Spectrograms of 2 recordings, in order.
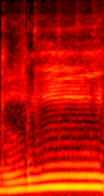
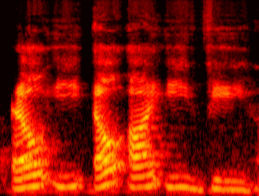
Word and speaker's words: Liev: Let me say Lee Schreiber. It's Liev, I think Liev Schreiber.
